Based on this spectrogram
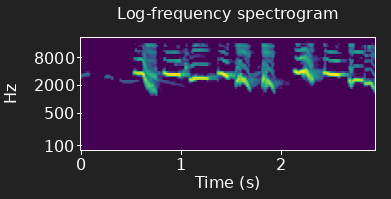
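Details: Song of a house-kept oriental magpie-robin, played as a quick lure to set other birds singing: after a soft whistle, a dense string of loud, clear slurred whistles and buzzy chirps rises and falls about twice a second.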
